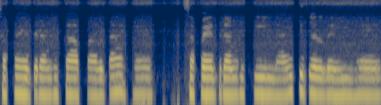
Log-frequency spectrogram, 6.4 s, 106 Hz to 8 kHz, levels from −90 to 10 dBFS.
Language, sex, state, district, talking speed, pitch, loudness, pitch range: Hindi, female, Maharashtra, Mumbai Suburban, 115 wpm, 165 Hz, -18 LUFS, 160-170 Hz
